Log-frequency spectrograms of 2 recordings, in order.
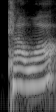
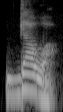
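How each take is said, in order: First: The word begins with a K sound. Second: The word begins with a G sound. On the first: The word stands alone. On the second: The word is joined to a preceding word. "with another word become Gawa"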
